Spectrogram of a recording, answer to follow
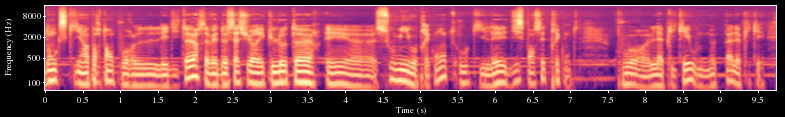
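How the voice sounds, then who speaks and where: A man's dark, mellow voice sits at a very deep, low pitch and moves at a fairly slow pace with ordinary pitch variation. The recording is very clean, against a silent background. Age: 40s. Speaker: accountant. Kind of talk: interview.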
